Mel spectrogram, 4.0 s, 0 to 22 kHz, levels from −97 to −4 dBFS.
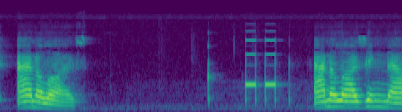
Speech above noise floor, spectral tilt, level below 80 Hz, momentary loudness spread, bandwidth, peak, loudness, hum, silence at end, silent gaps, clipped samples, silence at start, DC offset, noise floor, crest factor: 46 dB; -5.5 dB/octave; under -90 dBFS; 15 LU; 12 kHz; -12 dBFS; -27 LUFS; none; 0 s; none; under 0.1%; 0.2 s; under 0.1%; -72 dBFS; 16 dB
